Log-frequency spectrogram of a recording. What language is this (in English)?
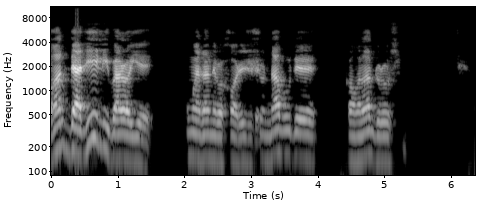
Persian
